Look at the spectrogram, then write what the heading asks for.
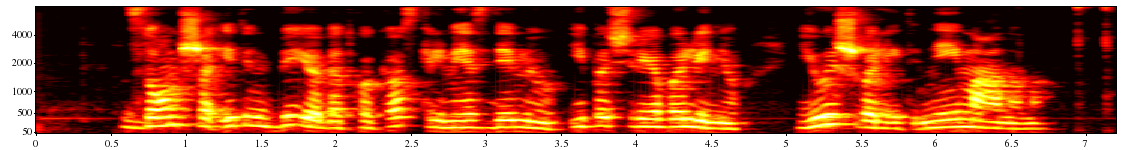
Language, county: Lithuanian, Panevėžys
